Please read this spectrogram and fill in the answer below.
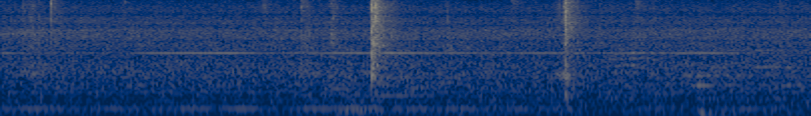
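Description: Gift wrapping paper and ribbon being handled as a wrapped box is unwrapped. There are two sharp crackles in the middle and a soft thump near the end, over a steady hum.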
